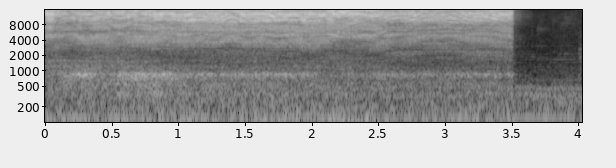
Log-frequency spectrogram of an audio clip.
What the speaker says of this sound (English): I'm going to use some spray solvent and clean off the threads here.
